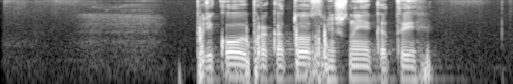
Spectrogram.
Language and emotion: Russian, neutral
